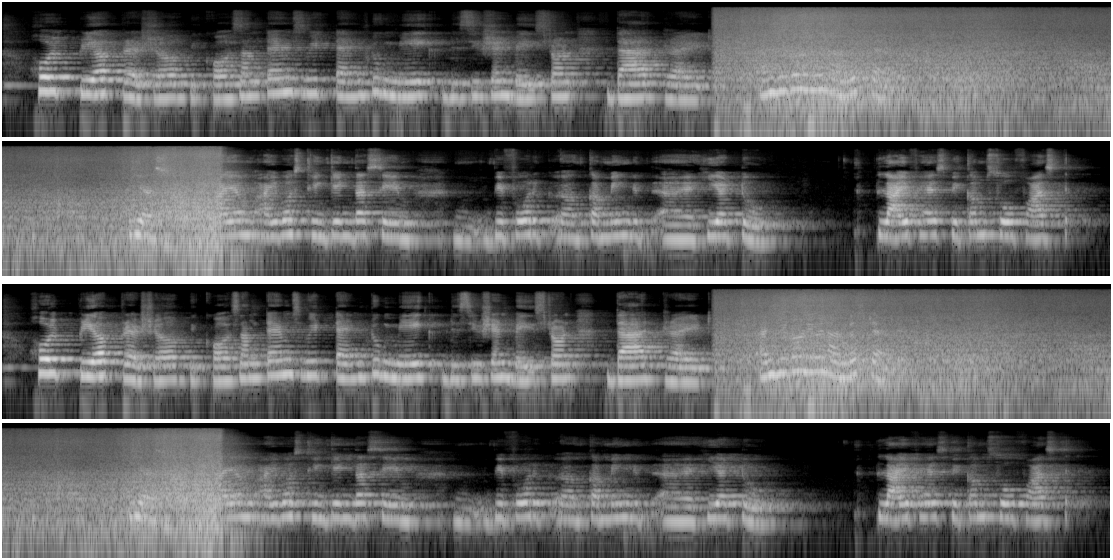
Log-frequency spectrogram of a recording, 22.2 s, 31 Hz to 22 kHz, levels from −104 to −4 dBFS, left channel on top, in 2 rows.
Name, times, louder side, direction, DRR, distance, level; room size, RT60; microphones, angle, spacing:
voice 1, 0.4-7.0 7.3-9.1, right 2 dB, 60° right, 2.8 m, -32 dB
sound 1, 7.1-13.3, left 1 dB, 5° left, 1.6 m, -33 dB
voice 2, 12.3-12.9 13.2-18.8 19.8-21.7, left 3 dB, 75° left, 1.9 m, -34 dB
29.0 x 19.0 x 5.6 m
head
